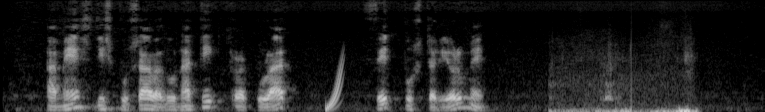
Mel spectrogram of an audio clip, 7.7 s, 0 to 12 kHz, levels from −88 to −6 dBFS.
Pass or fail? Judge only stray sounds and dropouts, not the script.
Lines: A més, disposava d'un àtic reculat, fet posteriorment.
fail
